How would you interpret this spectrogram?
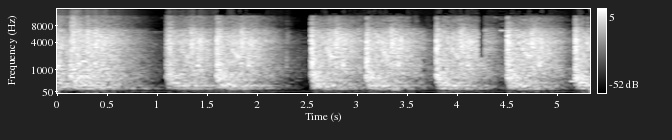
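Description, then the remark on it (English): A string of loud, booming gunshot sound effects, about eight blasts at uneven intervals, each hitting sharply and rolling off in a long echoing decay, with no talking. “Shots give fire. Me some gunshots”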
